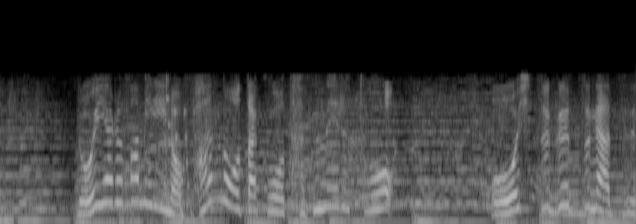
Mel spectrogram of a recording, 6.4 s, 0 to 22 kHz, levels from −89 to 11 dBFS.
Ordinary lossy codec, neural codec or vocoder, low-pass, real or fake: none; none; 5.4 kHz; real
